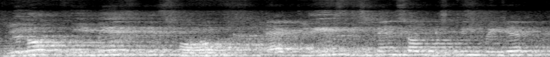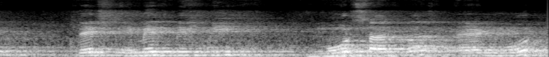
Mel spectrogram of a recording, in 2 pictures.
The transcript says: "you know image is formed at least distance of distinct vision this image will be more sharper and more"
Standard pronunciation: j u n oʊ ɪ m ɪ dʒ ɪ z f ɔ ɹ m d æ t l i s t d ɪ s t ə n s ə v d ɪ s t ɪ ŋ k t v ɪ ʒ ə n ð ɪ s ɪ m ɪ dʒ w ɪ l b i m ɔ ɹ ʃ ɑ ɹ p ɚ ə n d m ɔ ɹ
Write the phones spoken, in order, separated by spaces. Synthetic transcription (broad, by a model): j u n oʊ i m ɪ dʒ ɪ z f ɔ ɹ m ɛ t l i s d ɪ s t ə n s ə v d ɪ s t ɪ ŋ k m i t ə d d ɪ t ɪ m ɪ dʒ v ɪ l b i m ɔ ɹ s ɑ ɹ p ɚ ə n d m ɔ ɹ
